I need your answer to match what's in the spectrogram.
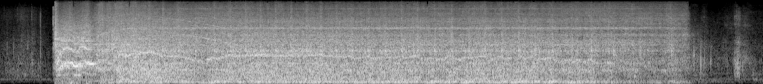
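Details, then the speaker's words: Old lunch truck, cold start on choke, slightly lean: engine fires up and runs loud and steady with no ticking or tapping and just over 40 psi oil pressure. "Alright guys, so as you can see I got a little bit of tuning left to do, but it runs. It's not ticking or tapping."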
